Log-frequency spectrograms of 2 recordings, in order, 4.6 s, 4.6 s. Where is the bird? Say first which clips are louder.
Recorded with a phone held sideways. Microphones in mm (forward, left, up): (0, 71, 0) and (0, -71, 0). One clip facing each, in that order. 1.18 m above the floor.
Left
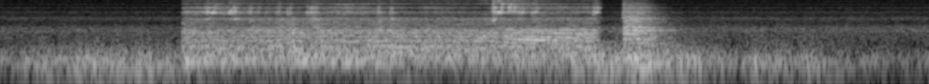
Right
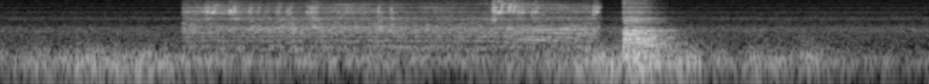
Left 10 dB; 50° left (ahead or behind).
